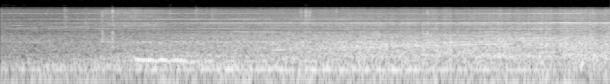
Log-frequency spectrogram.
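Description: A tram hums and whines rising as it pulls along.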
